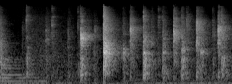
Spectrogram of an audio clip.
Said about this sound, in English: That was a full applause there.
